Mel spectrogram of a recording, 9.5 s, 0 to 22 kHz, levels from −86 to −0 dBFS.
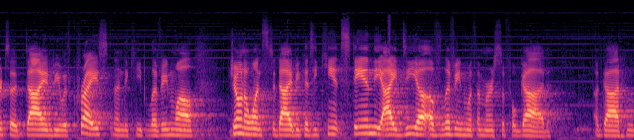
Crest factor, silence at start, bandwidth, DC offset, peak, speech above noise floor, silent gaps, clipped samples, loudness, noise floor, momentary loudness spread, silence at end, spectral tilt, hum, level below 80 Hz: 18 dB; 0 s; 16 kHz; under 0.1%; 0 dBFS; 28 dB; none; under 0.1%; -18 LUFS; -46 dBFS; 15 LU; 0 s; -6 dB/octave; none; -54 dBFS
